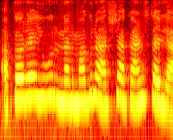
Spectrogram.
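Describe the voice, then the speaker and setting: A woman's voice: high-pitched, fairly even intonation, fast, warm tone, close to an everyday voice. A woman playing a worried young mother hunting for her missing son in a village family drama, speaking in an anxious, pleading way.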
